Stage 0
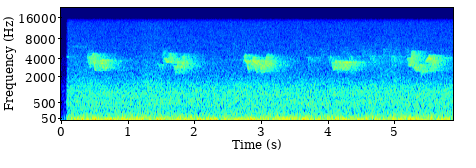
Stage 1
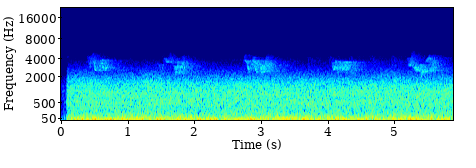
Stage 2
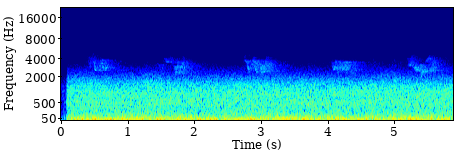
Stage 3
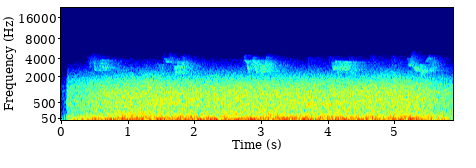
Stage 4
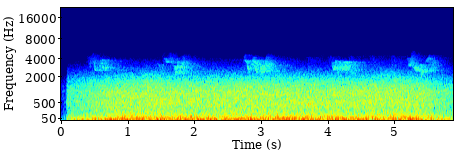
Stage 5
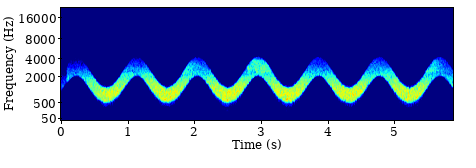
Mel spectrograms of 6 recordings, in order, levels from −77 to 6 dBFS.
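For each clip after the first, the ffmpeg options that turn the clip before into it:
-af "lowpass=f=1900:w=0.5412,lowpass=f=1900:w=1.3066,volume=1.26"
-af "highshelf=f=2800:g=-11"
-af "dynaudnorm=f=170:g=7:m=2.82,volume=1.58"
-filter_complex "[0:a]asplit=2[s0][s1];[s1]adelay=30,volume=0.251[s2];[s0][s2]amix=inputs=2:normalize=0,volume=0.841"
-af "afftfilt=real='re*between(b*sr/1024,820*pow(3000/820,0.5+0.5*sin(2*PI*1.1*pts/sr))/1.41,820*pow(3000/820,0.5+0.5*sin(2*PI*1.1*pts/sr))*1.41)':imag='im*between(b*sr/1024,820*pow(3000/820,0.5+0.5*sin(2*PI*1.1*pts/sr))/1.41,820*pow(3000/820,0.5+0.5*sin(2*PI*1.1*pts/sr))*1.41)':win_size=1024:overlap=0.75,volume=1.68"

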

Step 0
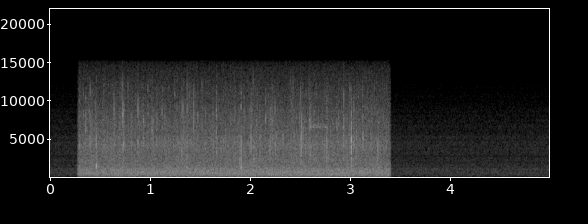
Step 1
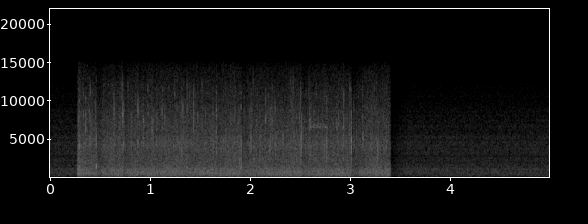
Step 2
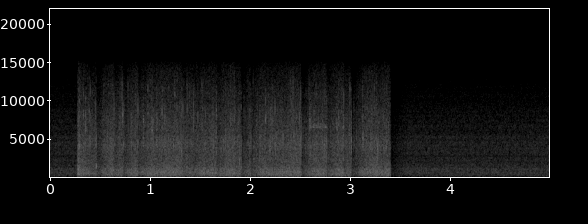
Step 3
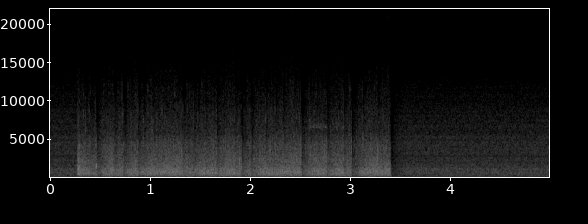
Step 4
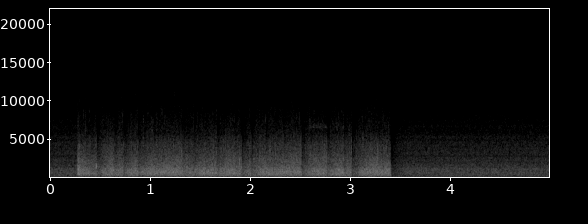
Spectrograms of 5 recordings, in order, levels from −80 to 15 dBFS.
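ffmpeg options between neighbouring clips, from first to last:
-af "highshelf=f=12000:g=6,acompressor=threshold=0.0224:ratio=12,volume=0.708"
-af "alimiter=level_in=1.33:limit=0.0631:level=0:latency=1:release=124,volume=0.75"
-filter_complex "[0:a]acrossover=split=3300[s0][s1];[s1]acompressor=threshold=0.00141:ratio=4:attack=1:release=60[s2];[s0][s2]amix=inputs=2:normalize=0,acrossover=split=300|4000[s3][s4][s5];[s3]aeval=exprs='(mod(398*val(0)+1,2)-1)/398':c=same[s6];[s6][s4][s5]amix=inputs=3:normalize=0,aeval=exprs='val(0)+0.000398*(sin(2*PI*60*n/s)+sin(2*PI*2*60*n/s)/2+sin(2*PI*3*60*n/s)/3+sin(2*PI*4*60*n/s)/4+sin(2*PI*5*60*n/s)/5)':c=same,volume=1.68"
-af "lowpass=f=2000:p=1,volume=1.12"

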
